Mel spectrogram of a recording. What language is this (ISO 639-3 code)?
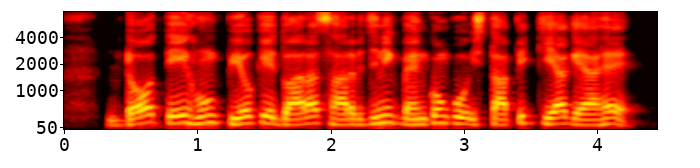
hin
